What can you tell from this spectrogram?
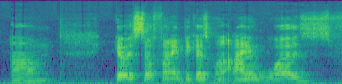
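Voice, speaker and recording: There is audible room echo around a man talking at a fairly low pitch. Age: 40s. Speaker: author. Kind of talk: live talk. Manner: halting.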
